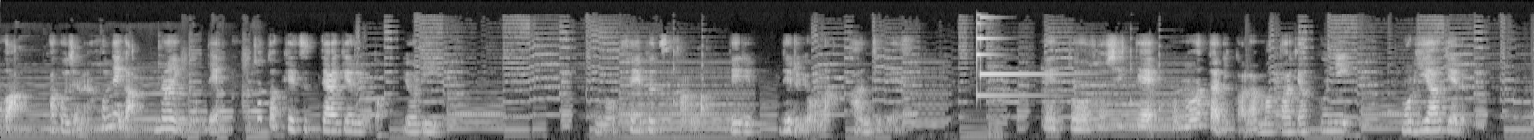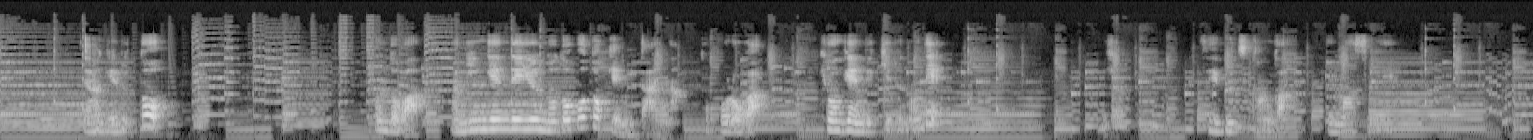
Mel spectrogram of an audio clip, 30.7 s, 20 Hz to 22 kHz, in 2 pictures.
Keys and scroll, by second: 9.9 s, 21.6 s, 23.3 s, 27.9 s.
